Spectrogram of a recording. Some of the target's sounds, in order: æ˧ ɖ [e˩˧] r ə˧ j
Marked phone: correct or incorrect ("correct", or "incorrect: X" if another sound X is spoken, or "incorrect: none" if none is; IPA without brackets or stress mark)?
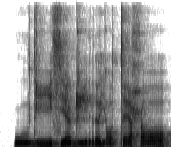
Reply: incorrect: i˩˧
